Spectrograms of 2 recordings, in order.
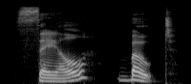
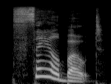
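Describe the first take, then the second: First: "Sailboat" with a clear gap between sail and boat; split in two. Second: Said in the usual way. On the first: Shown as a demonstration. Teacher models a word for learner, "Sailboat" split in two. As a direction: break "Sailboat" into two slow separate parts. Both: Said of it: "You say it".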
